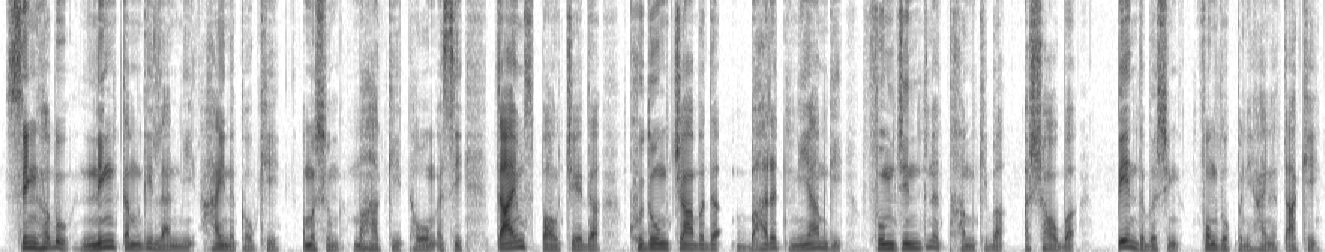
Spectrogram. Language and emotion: Manipuri, neutral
